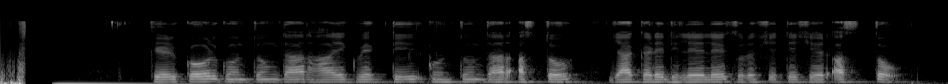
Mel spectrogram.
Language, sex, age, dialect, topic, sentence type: Marathi, male, 18-24, Southern Konkan, banking, statement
